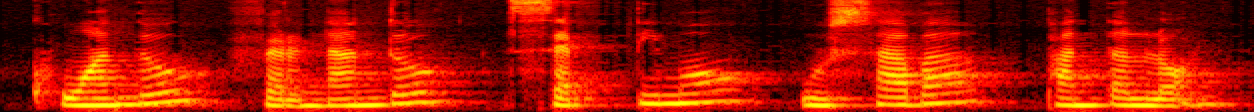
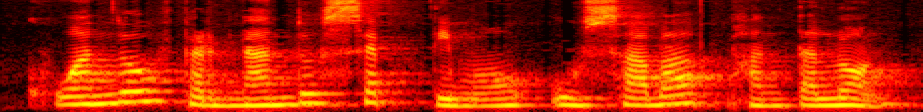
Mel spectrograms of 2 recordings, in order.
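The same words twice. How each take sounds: First: It is said slowly and carefully. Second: It is said at natural speed.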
